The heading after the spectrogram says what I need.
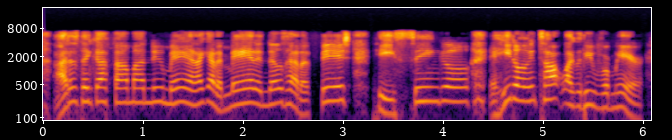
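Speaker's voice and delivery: very high excited female voice; imitated smitten woman. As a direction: mimic her bragging about a new man. Mimicking woman bragging to somebody else.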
